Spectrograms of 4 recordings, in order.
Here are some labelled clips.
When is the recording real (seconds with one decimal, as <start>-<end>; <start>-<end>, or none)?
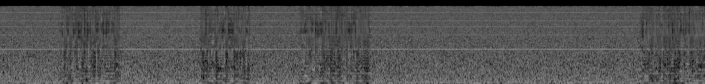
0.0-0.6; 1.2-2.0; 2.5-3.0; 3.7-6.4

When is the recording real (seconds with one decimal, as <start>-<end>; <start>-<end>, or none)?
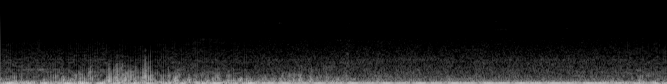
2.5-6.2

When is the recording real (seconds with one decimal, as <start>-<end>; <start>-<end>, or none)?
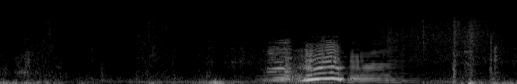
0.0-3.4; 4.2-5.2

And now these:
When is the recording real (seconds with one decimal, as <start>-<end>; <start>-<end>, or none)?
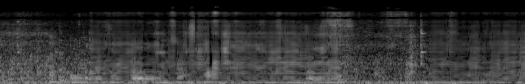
0.0-0.9; 3.4-4.3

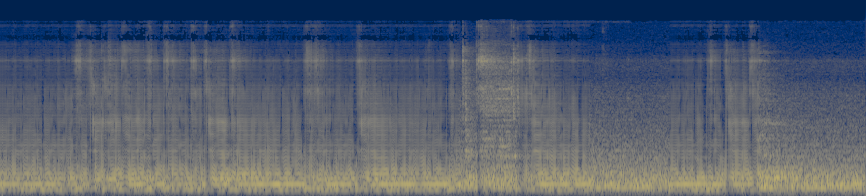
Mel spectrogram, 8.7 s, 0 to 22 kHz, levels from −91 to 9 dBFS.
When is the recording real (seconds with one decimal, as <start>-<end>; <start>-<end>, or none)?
4.6-5.2; 5.9-6.7; 7.6-8.7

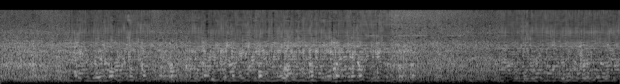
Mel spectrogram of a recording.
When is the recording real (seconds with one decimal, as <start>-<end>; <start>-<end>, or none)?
0.0-0.7; 1.5-1.9; 3.9-5.0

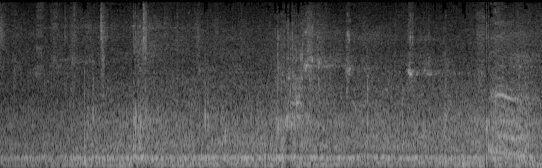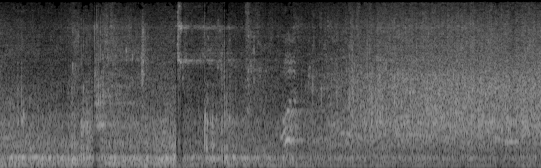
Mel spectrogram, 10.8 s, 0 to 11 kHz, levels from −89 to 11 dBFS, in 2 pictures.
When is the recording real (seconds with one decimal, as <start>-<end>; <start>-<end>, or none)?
0.0-0.4; 2.0-5.6; 10.2-10.8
